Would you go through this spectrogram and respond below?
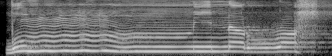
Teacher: nun sukun atau tanwin yang bertemu 4 huruf ini termasuk huruf mim, maka siap masuk dan mendengung, masuk pada huruf mim dan ditahan selama 3 harokat. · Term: idgham bi gunnah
